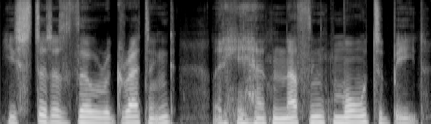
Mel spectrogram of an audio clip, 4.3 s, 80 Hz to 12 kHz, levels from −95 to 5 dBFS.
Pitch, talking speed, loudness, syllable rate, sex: 140 Hz, 165 wpm, -16 LUFS, 4.1 syllables/s, male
